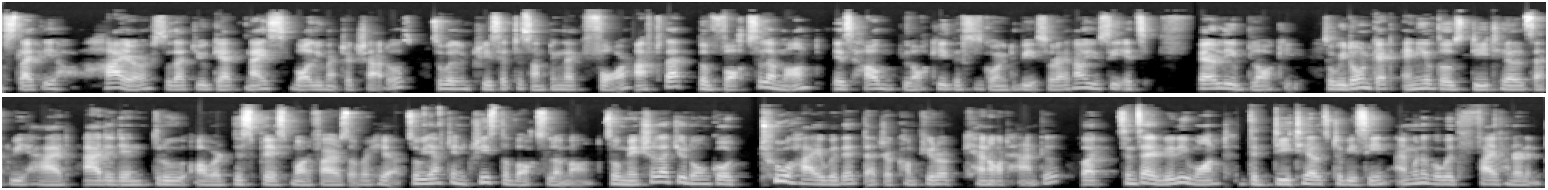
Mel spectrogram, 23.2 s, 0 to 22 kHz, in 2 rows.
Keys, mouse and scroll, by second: 6.8-7.2 scroll up 2, 7.3-7.7 shift+middle drag, 7.7-8.6 scroll up 2, 11.2-12.2 scroll down 2, 14.8-23.1 drag.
